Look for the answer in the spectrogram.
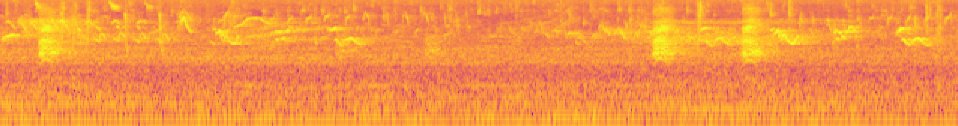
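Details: Pine siskins on Vancouver Island, Canada, twitter in a steady high chatter, with rising buzzy zreee notes and bursts of louder calls; a low background hum runs underneath.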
